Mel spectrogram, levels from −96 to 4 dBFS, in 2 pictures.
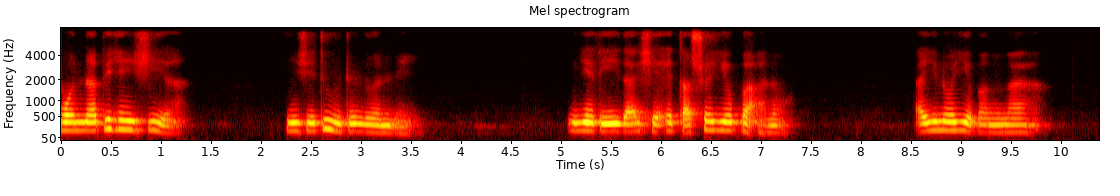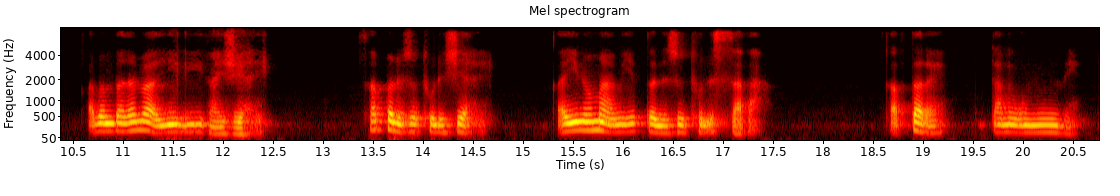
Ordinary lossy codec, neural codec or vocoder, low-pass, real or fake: Opus, 24 kbps; codec, 24 kHz, 0.9 kbps, WavTokenizer, large speech release; 7.2 kHz; fake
